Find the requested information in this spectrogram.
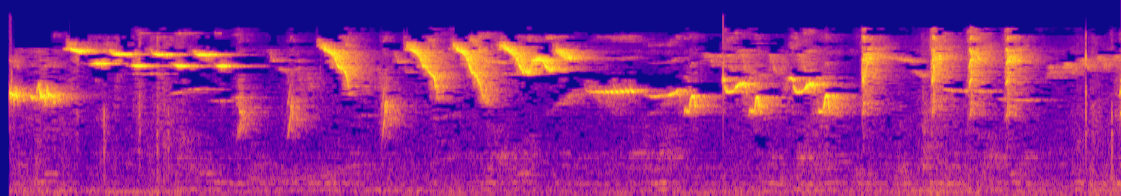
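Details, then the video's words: Tledekan gunung in full, lively, flute-like song, played to lure lazy birds into singing: a rapid, varied stream of high whistles, sharp downward sweeps and chattering phrases with constant changes of pitch, over a faint low hum. "Tledekan Gunung Gacor Nyuling-nyuling Sangat Ampuh Untuk Pancingan Tledekan Yang Malas bunyi."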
